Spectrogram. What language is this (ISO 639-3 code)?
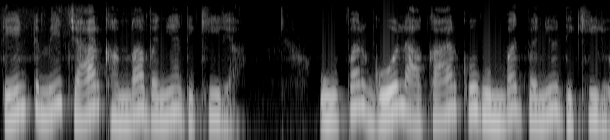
raj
